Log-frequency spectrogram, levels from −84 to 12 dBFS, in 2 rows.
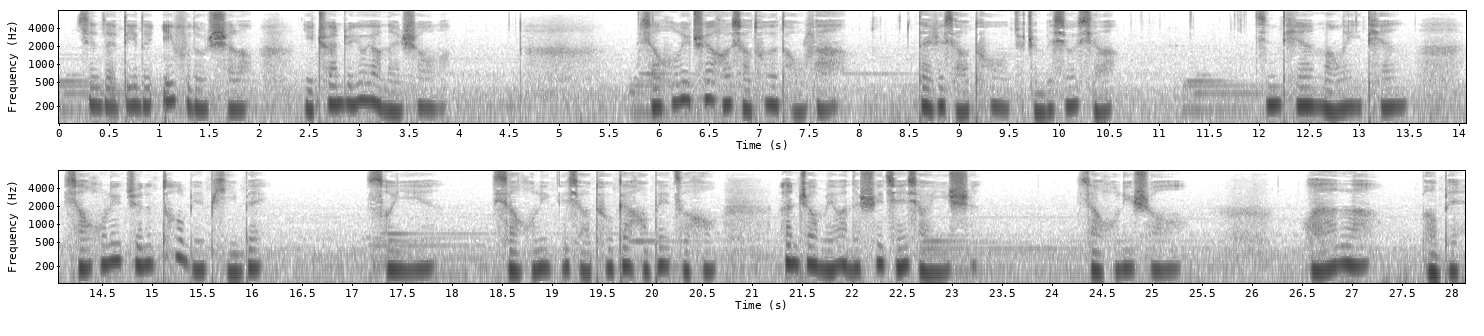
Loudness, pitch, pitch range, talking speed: -25 LUFS, 190 Hz, 175-205 Hz, 180 characters per minute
